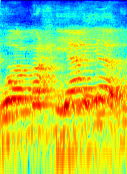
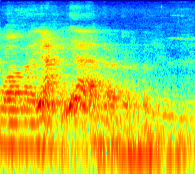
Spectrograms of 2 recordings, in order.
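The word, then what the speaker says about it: وَمَحْيَايَ: Ya, mungkin antum pernah dengar ada orang bacanya wa ma yahya, wa ma yahya, dan tidaklah si Yahya. Harusnya wa mahyaya, bukan wa ma yahya.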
